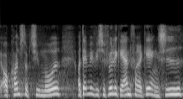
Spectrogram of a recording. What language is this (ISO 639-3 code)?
dan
